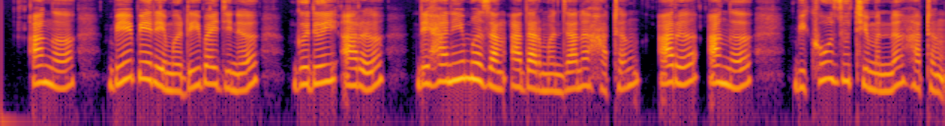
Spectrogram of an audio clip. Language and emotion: Bodo, neutral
